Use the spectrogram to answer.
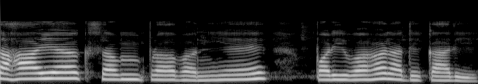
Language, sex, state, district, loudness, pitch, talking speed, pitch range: Bhojpuri, female, Uttar Pradesh, Deoria, -16 LUFS, 225 Hz, 60 wpm, 210-260 Hz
